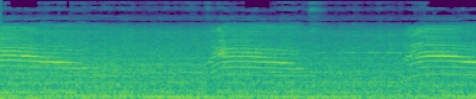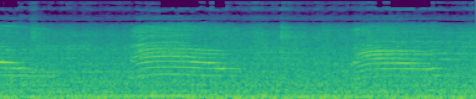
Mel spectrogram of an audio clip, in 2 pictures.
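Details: Domestic cat crying, a series of four drawn-out, arching meows spaced about one and a half seconds apart, each with rich harmonics, over steady low background hum.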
